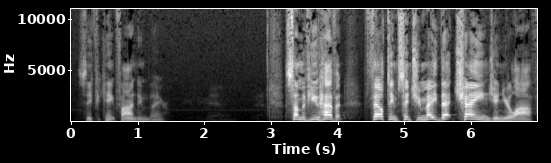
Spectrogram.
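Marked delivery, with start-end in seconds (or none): 3.2-6.9 loud, higher-pitched preacher's call; preaching at full force. Acted. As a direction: press the point home to the church. Preacher raising voice in sermon.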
